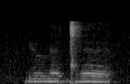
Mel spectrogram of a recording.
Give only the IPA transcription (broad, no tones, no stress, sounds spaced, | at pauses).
ɾʲ ø ɳ ɛ ɡ͡ǀ ɛ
